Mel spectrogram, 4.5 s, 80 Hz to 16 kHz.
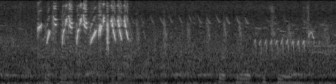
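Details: Singing European goldfinch recorded for the 2016 world championship in goldfinch song: a bright, rapid series of high tinkling and chattering notes over about a second, then a softer repeated trill, faint background hum.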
